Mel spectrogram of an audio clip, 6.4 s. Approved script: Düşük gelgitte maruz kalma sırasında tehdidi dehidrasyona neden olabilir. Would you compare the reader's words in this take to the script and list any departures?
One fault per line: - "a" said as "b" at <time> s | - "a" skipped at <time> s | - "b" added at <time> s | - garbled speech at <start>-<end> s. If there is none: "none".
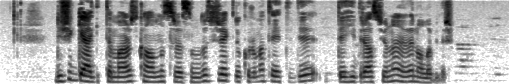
- "sürekli kuruma" added at 2.6 s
